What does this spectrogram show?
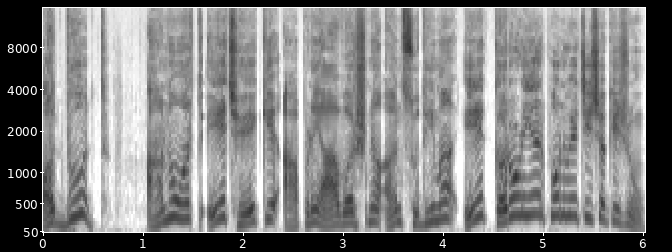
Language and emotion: Gujarati, surprised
